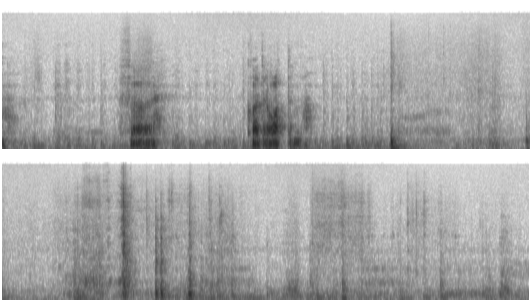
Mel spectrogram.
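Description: A pen scratches on paper as someone writes.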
